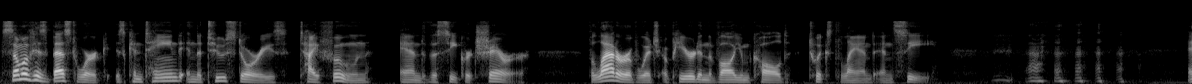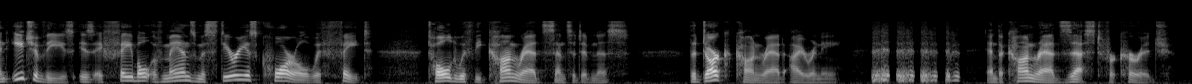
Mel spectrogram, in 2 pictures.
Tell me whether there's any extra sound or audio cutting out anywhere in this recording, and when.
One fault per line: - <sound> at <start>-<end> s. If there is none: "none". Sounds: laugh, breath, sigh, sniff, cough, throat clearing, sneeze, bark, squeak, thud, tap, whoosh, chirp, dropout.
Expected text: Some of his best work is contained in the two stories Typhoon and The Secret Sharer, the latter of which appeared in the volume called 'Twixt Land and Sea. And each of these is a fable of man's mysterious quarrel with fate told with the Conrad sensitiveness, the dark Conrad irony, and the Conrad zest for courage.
- laugh at 9.9-11.5 s
- laugh at 20.6-21.5 s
